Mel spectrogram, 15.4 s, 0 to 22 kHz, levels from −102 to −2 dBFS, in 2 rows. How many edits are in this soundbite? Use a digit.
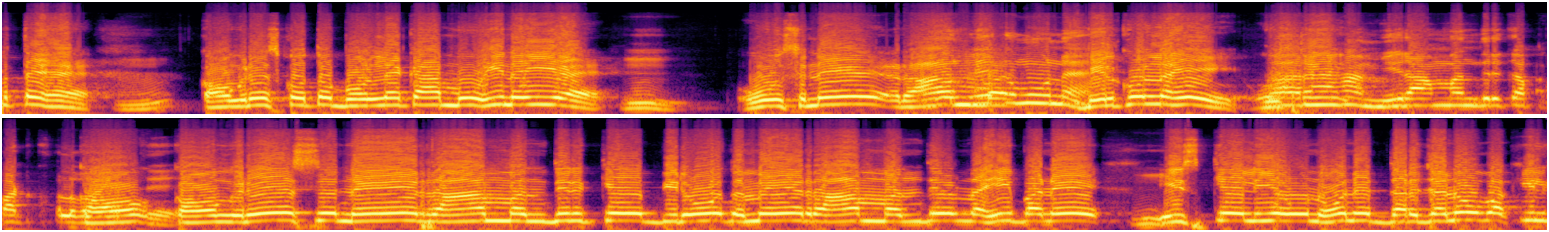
0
